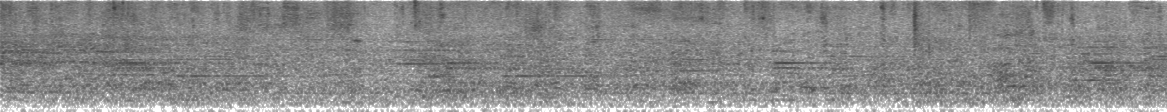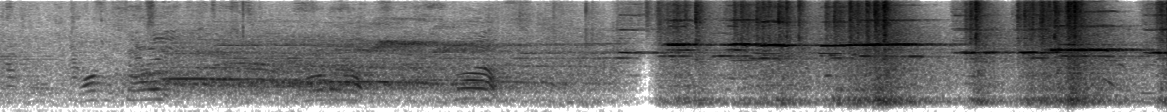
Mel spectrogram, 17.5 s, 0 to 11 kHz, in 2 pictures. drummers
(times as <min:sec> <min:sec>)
0:13.2 0:17.5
